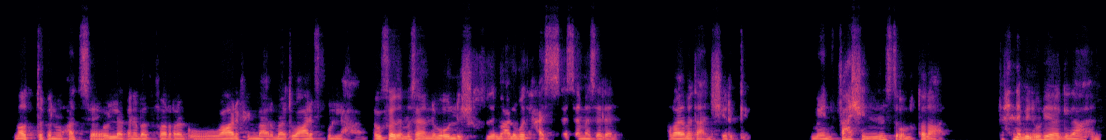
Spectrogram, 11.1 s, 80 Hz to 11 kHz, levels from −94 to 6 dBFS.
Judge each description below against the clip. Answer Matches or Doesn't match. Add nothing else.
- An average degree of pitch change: Doesn't match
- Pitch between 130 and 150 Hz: Doesn't match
